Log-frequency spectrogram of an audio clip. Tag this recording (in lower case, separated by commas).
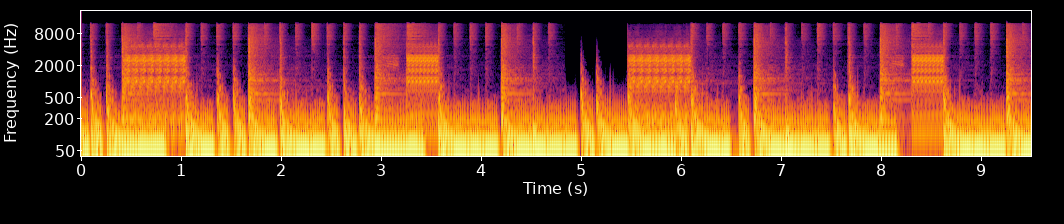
techno, music, electronic music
